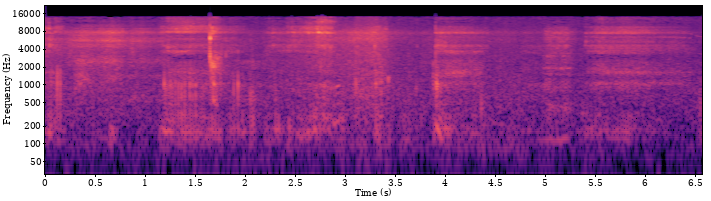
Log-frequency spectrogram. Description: Tsunami snores away the weekend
